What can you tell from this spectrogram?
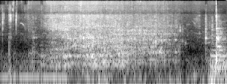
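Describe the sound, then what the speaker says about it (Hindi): Water rushes into a container in a steady, close pour for about two seconds, tapering off at the end with a small clunk and trickle, no talking. "मैंने इसमें पानी डाल दिया है"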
